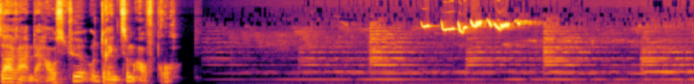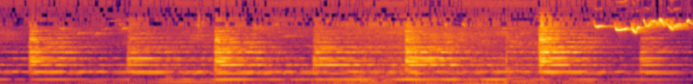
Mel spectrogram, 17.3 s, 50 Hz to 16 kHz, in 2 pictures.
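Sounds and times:
speech: 0.0s - 2.3s
church bells pealing on a sunny day: 2.8s - 17.3s
birds chirping: 3.1s - 7.1s, 7.7s - 17.3s.

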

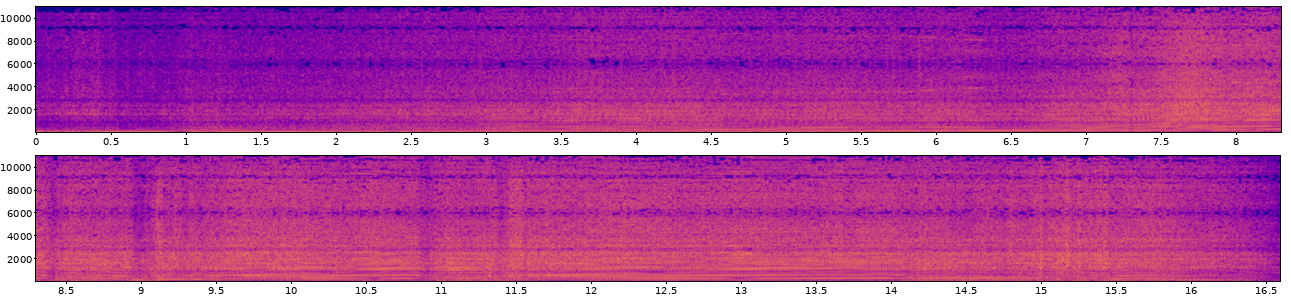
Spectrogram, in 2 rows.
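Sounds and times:
BMW M1 Procar M881 racing engine revving through gear changes: 0.0s - 16.5s.

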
